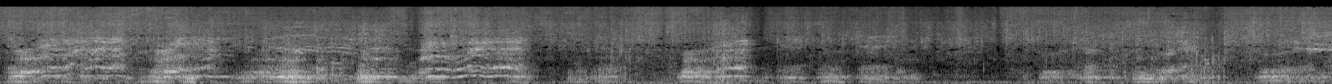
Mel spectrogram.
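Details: Pigs on a farm grunting in low, rough, overlapping bursts, roughly once a second, under a constant hiss of running water.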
